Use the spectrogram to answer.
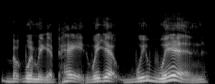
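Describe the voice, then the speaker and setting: A man hosting a real estate podcast, talking emphatically, with big swings in pitch and loudness. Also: animated, moderate pace, dry recording. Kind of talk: casual podcast chat.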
